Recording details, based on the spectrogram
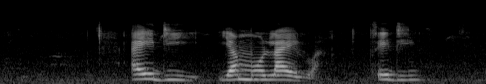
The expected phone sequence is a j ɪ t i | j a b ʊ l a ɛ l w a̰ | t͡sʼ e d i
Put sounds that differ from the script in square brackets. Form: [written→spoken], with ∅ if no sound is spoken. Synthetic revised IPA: a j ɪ [t→d] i | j a [b→m] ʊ l a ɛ l w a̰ | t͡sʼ e d i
